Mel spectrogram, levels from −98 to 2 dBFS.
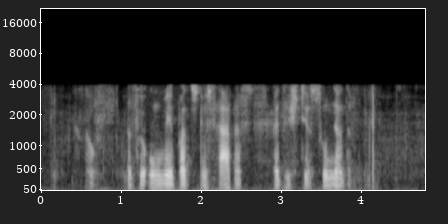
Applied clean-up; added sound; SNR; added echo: neural separator model SepFormer WHAM!.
